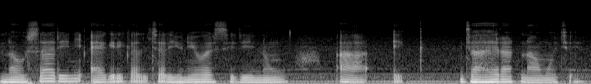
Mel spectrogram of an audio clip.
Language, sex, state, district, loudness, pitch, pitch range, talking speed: Gujarati, male, Gujarat, Valsad, -16 LUFS, 115 Hz, 110-125 Hz, 90 wpm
